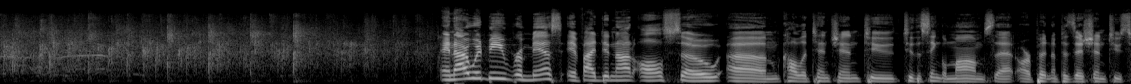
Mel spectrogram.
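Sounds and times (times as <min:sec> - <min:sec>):
crowd applauding: 0:00.0 - 0:05.0
speech: 0:04.4 - 0:11.3.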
